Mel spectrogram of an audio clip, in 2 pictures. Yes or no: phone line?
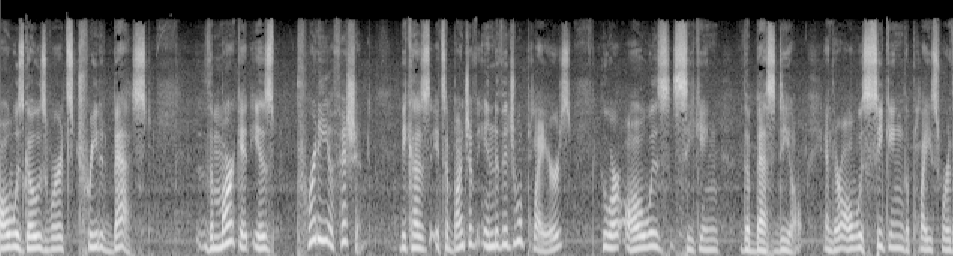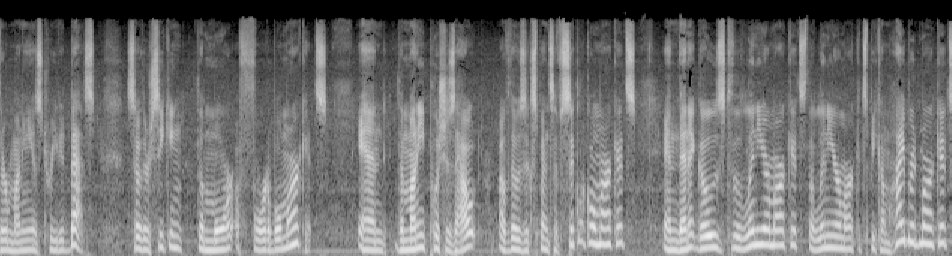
no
